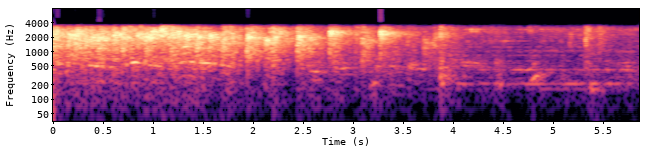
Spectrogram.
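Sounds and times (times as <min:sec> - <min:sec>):
audience applause: 0:00.0 - 0:04.2.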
